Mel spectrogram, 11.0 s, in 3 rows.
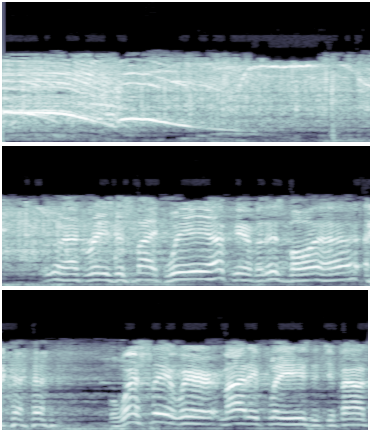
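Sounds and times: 
long falling whoop: 0.0 - 2.6
Grand Ole Opry crowd cheering in welcome of a performer: 0.0 - 6.3
speech: 4.3 - 11.0
laughter: 7.0 - 8.3.

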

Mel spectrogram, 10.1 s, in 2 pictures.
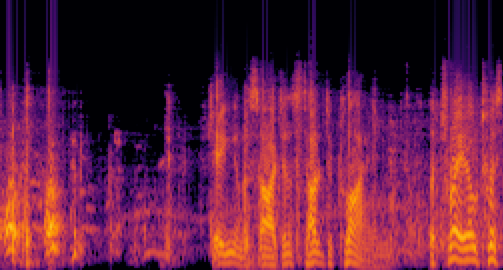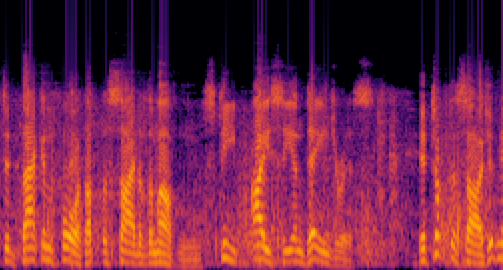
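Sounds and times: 
dogs barking in the distance: 0.0 - 2.1
speech: 2.1 - 10.0.

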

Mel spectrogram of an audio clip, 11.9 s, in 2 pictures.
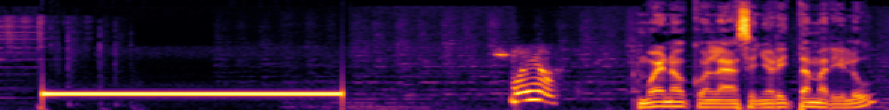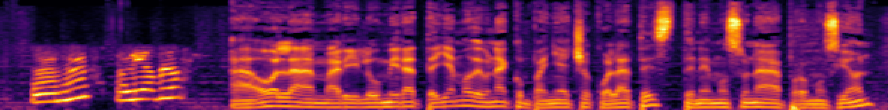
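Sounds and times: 
telephone ringing tone while call dials: 0.3 - 2.3
speech: 3.4 - 11.8.

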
